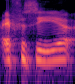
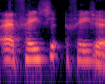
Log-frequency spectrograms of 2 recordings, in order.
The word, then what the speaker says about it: aphasia: symptoms like disorientations or ephysia aphasia is the right pronunciation um and what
